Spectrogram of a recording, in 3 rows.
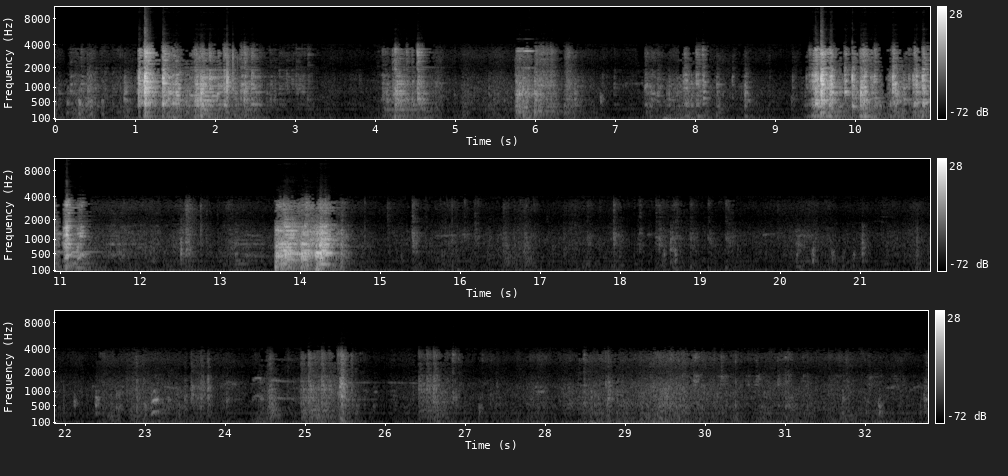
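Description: Irregular clinking and clattering of metal parts and hand tools as the protective guard over the walk-behind tractor's belt drive is worked loose, in several short bursts, loudest in the first half and fainter and sparser after about 15 seconds.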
